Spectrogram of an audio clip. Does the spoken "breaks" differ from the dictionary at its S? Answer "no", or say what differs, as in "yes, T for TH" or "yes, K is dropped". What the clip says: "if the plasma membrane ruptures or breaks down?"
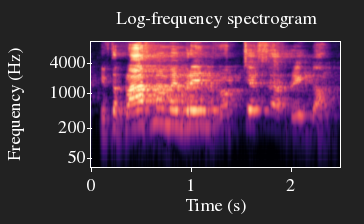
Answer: yes, S is dropped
